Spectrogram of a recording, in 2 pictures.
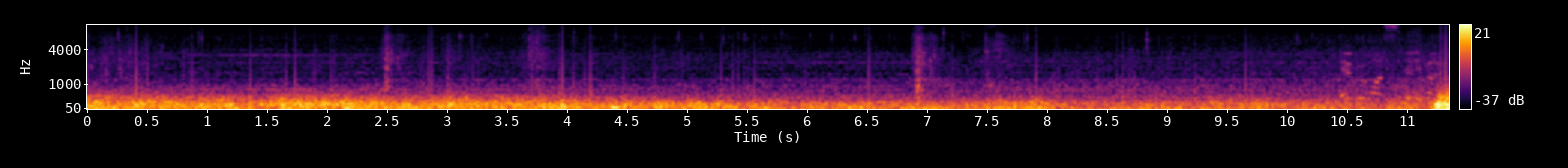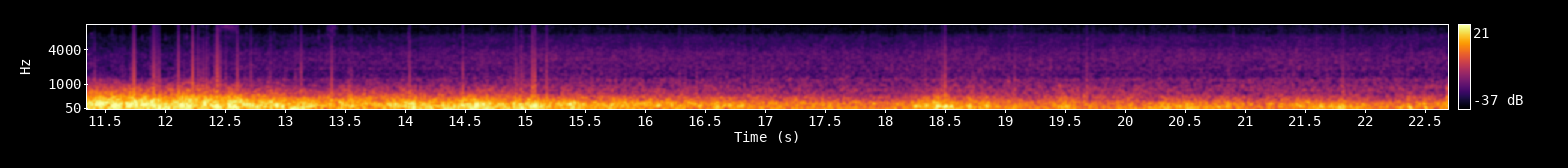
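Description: Thunder and rain in Markarth, a stone city in the video game Skyrim, with a steady rain hiss and low rumbling that swells into a louder, nearby thunder roll about halfway through and keeps grumbling to the end.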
